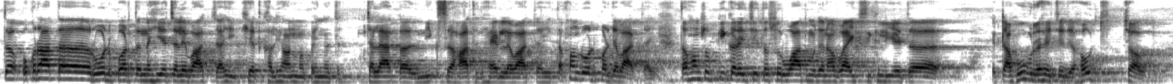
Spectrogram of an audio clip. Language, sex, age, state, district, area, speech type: Maithili, male, 18-30, Bihar, Saharsa, rural, spontaneous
